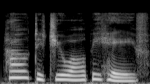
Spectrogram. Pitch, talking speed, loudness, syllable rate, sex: 220 Hz, 200 wpm, -16 LUFS, 5.1 syllables/s, female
